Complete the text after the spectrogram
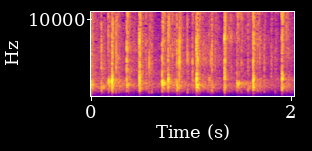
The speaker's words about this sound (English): You see, most of us are applauding Jesus right now because we'd agree with that.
